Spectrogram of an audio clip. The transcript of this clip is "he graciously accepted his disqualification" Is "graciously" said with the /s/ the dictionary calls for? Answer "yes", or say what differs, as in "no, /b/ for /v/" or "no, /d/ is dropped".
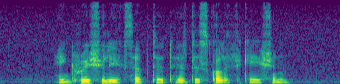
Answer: no, /s/ is dropped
